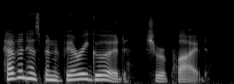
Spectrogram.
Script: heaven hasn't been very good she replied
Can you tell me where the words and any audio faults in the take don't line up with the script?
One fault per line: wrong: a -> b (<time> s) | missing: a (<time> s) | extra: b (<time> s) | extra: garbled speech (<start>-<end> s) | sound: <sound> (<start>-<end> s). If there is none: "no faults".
wrong: hasn't -> has (0.3 s)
